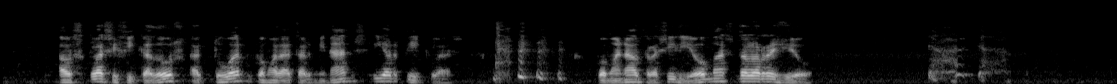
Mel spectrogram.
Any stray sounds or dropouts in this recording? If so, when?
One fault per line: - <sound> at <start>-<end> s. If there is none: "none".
- laugh at 4.9-5.7 s
- cough at 9.3-10.1 s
